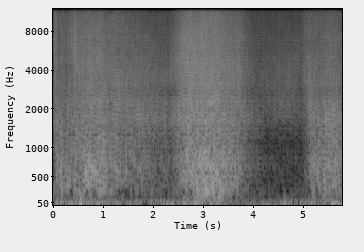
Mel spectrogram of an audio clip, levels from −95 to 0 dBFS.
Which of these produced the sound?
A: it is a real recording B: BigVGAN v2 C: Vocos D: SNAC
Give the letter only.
C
